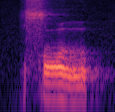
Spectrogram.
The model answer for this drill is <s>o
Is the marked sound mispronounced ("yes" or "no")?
yes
